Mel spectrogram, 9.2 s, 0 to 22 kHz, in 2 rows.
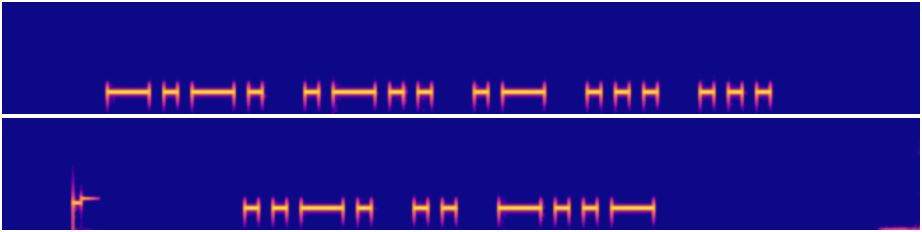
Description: Morse code, heard as a keyed tone, about 17 wpm, 700 Hz. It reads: CLASS FIX
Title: Sentences from Top 1400 Words - New Word Drill Alt - 17wpm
